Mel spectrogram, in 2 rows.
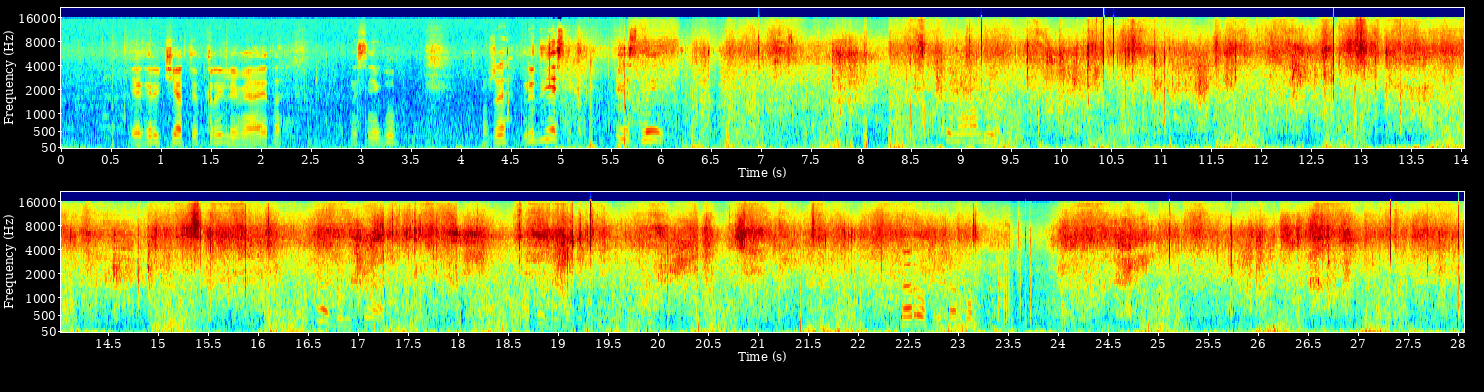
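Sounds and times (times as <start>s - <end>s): footsteps crunching in snow: 4.6s - 28.0s
wind buffeting microphone: 4.7s - 28.0s.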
